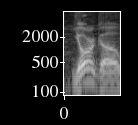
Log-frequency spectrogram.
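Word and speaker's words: Yorgos: Cinema should be nowadays absolutely creative and inventive yorgo which apparently that's how you pronounce his name Emma Stone said so but yorgo wanted to make the film back in 2009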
